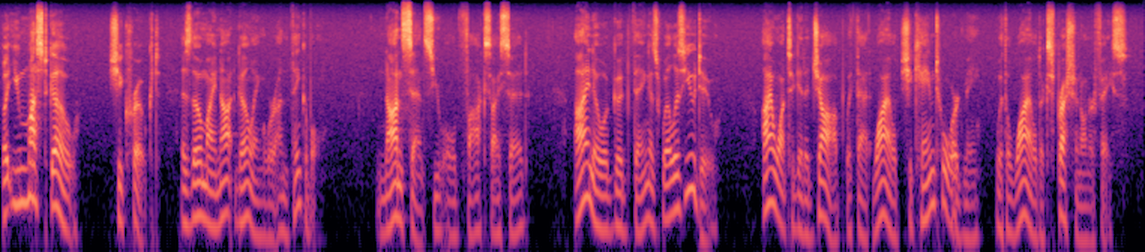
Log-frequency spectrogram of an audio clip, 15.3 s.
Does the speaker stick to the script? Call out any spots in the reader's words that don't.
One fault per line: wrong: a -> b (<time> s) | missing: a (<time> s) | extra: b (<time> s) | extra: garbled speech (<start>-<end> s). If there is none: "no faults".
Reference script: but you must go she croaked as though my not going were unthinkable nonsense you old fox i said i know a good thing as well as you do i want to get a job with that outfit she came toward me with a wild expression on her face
wrong: outfit -> wild (11.7 s)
